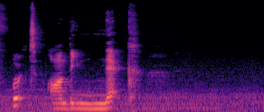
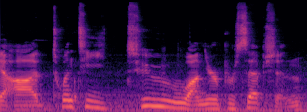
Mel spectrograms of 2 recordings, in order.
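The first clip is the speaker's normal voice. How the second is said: usual speaking voice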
